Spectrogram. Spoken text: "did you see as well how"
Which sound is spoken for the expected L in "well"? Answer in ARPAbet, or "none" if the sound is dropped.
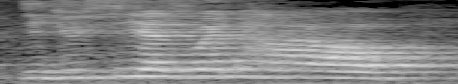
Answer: N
